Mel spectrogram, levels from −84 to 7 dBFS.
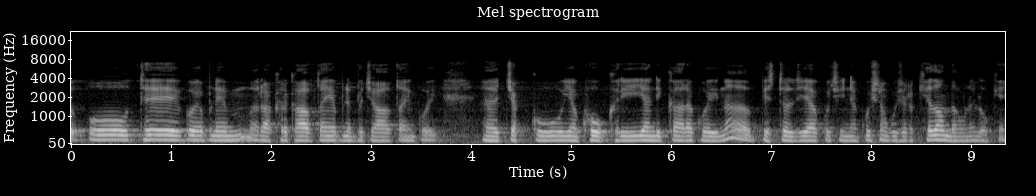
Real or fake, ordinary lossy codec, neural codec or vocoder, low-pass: real; none; none; none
